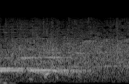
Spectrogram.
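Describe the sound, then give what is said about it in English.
Congregation hand clapping during a church anniversary celebration, a dense, steady patter lasting just over a second. “Let us give them a good hand clap offering when they say 19 years is not a joke.”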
